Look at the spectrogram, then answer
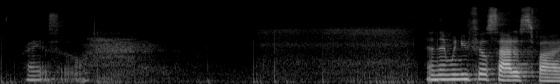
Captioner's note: breathing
